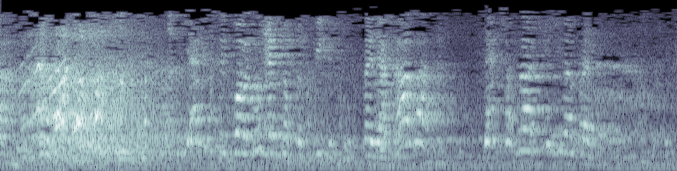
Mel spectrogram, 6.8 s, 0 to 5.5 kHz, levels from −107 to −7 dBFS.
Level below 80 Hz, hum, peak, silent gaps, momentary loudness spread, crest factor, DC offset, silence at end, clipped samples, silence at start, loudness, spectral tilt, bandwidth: -48 dBFS; none; -2 dBFS; none; 19 LU; 18 dB; under 0.1%; 0 s; under 0.1%; 0 s; -20 LUFS; -8 dB/octave; 5 kHz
